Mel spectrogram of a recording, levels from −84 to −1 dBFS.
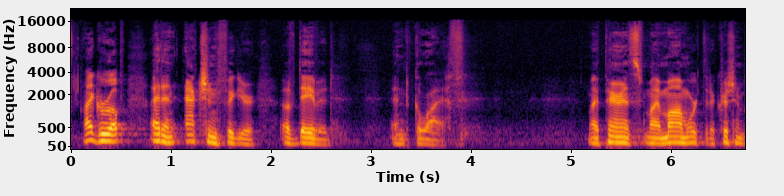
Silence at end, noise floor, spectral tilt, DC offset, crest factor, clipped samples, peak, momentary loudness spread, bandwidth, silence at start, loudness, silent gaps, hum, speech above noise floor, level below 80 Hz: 0 s; -53 dBFS; -5.5 dB/octave; under 0.1%; 18 dB; under 0.1%; 0 dBFS; 14 LU; 17 kHz; 0.1 s; -17 LUFS; none; none; 36 dB; -56 dBFS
